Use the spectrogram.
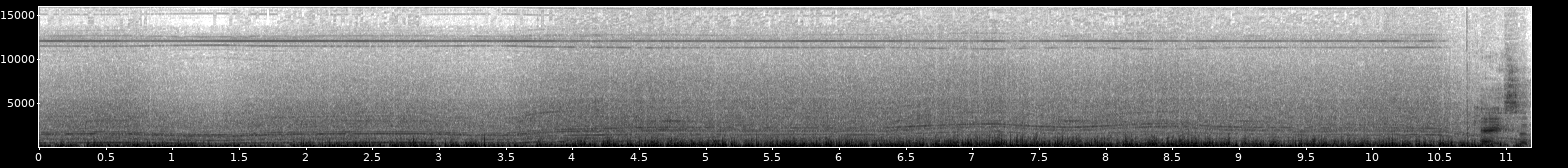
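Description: The electric motor of an Avios PBY-5A Catalina RC model plane whirs loudly and close, holding a steady drone with slight pitch swells as throttle changes, then cutting off near the end.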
